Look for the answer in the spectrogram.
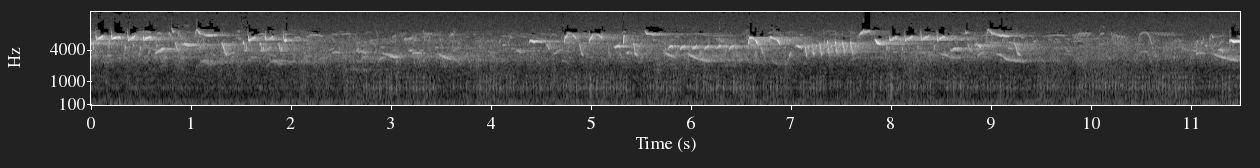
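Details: Preening Eurasian wren at Simunas on 2 April 2017 delivers high, hurried song phrases of sharp trills and tinkling notes, with a short pause near two seconds and a quiet stretch after nine seconds.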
